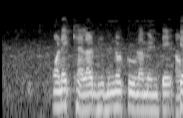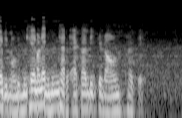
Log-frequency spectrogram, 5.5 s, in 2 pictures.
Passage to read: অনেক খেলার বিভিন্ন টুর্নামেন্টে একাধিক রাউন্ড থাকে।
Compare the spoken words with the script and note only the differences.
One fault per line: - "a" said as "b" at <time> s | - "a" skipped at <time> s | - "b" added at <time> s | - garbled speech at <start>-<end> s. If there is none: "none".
- garbled speech at 2.6-3.8 s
